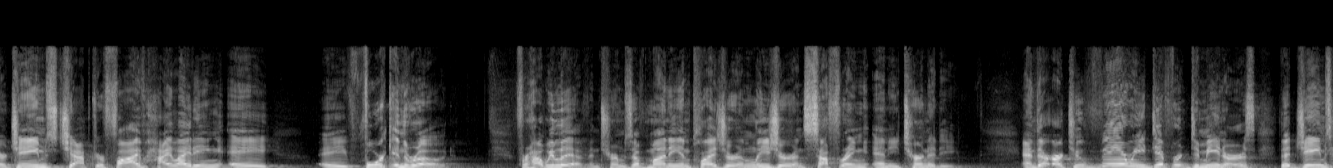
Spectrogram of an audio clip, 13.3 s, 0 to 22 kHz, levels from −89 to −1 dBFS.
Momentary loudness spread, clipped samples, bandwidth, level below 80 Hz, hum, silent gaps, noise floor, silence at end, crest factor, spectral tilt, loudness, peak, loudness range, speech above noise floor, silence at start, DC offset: 7 LU; under 0.1%; 16 kHz; -70 dBFS; none; none; -57 dBFS; 0 s; 16 dB; -4 dB/octave; -20 LUFS; -4 dBFS; 2 LU; 37 dB; 0 s; under 0.1%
